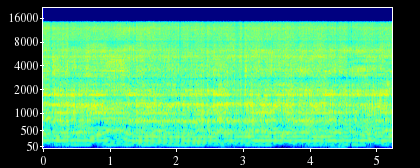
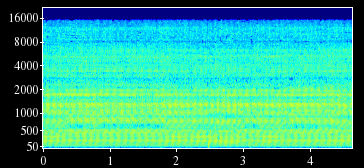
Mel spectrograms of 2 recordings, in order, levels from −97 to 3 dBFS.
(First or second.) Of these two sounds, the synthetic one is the first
